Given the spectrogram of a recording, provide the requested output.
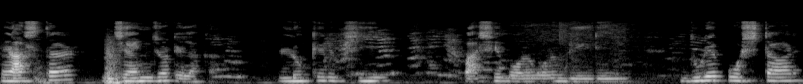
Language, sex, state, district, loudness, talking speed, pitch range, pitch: Bengali, male, West Bengal, Dakshin Dinajpur, -22 LUFS, 90 wpm, 145-175 Hz, 160 Hz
